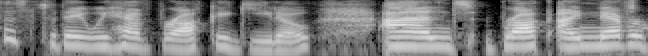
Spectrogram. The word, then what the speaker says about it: Egeto: It's pronounced Egeto. It's Haha. yeah, you were close. You were close. It's a Hungarian name, very unusual, very uncommon. But yeah, Egeto.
